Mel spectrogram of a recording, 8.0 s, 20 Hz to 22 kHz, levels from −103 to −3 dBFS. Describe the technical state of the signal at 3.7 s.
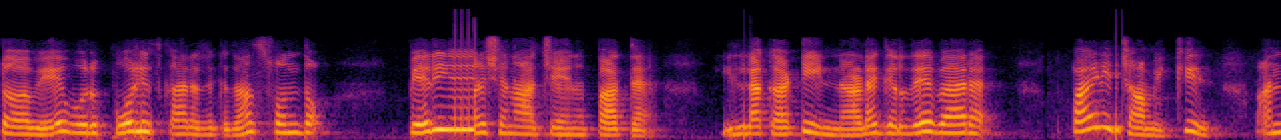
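At 3.7 s the speech is intact, carried cleanly through the AMR wideband (HD Voice) path at 12.65 kbit/s, a rate at which that codec keeps speech clear.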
